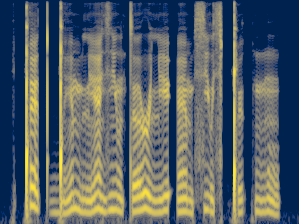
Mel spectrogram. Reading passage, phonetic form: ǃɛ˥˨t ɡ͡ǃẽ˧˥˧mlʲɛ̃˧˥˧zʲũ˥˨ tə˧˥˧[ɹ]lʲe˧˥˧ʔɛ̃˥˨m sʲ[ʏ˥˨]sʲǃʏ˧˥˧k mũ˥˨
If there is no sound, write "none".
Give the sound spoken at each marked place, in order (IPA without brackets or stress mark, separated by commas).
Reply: ɹ, u˥˨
